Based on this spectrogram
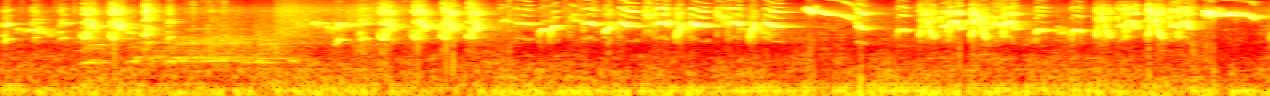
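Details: Sooty-headed bulbul, known in Indonesia as kutilang, singing a loud, busy stream of bright chirps, clear whistled slurs and quick twittering notes with hardly a pause, over a faint low hum.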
